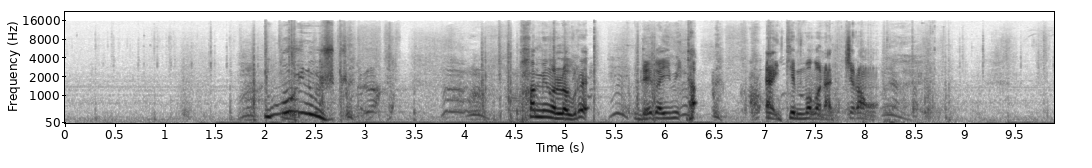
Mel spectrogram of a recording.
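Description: Two bodies scuffle and thrash in a struggle.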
